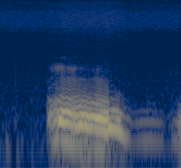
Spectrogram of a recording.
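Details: Weird-sounding stomach rumbling: a single low, drawn-out gurgling rumble under a second long; normal bowel sound (borborygmi).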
